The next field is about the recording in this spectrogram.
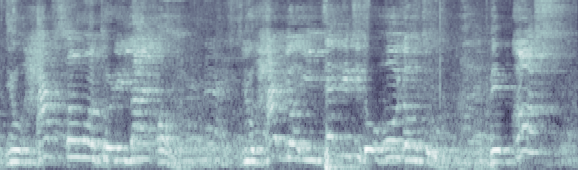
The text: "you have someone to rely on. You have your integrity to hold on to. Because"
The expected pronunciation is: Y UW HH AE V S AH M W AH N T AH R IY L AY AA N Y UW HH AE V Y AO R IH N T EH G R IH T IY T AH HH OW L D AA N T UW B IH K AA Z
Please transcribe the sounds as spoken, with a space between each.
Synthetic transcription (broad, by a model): Y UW HH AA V S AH M W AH N T AH R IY L AY AA N Y UW HH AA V Y AO IH N T EH G R IH T IY T AH HH OW L D AA N T UW B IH K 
